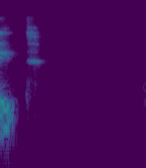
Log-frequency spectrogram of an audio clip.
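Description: A young woman speaks briefly over an online call.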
